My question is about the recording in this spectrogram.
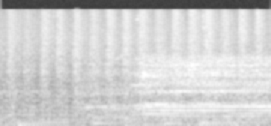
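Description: Locomotive whistle sounding one long, steady chord that starts about a second in, over background music.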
